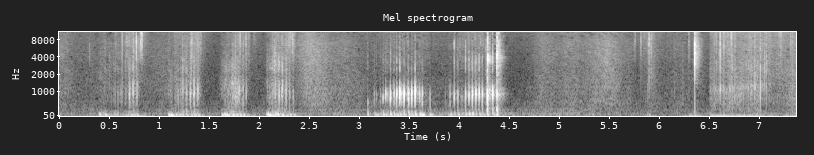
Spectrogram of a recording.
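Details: Cat eating, with crunchy, wet bites and chewing in short bursts about every half second to second, two louder crunching bouts in the middle, then quieter munching with scattered clicks.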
